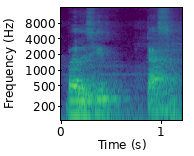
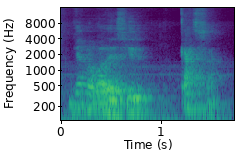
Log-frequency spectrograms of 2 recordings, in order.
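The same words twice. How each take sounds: First: Put-on taza instead of casa, said like a child who cannot lift the tongue; mock child's mispronunciation. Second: Said in the usual way. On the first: Shown as a demonstration. Teacher showing a child's error: taza for casa. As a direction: swap the k for a t, like a child. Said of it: "si el niño tiene dificultad para levantar la lengua".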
